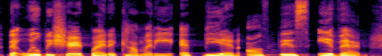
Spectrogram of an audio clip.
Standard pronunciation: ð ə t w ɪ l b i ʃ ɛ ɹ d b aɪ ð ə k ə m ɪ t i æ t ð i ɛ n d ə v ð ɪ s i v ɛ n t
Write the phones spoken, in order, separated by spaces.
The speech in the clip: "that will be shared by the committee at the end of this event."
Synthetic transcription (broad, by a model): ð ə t w ɪ l b i ʃ ɛ ɹ d b aɪ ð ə k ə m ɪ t i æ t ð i ɛ n d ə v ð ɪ s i v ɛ n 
